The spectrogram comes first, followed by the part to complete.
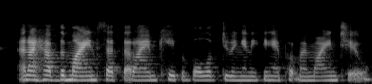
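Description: In a Canadian accent, a woman with a medium pitch has a bright, sharp tone against a quiet background. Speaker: realtor and real estate team leader. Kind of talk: interview.

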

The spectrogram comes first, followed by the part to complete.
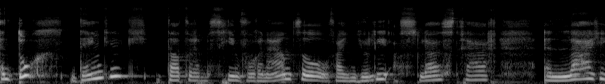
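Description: With lively intonation, a woman speaks at a medium pitch in a dark, mellow tone. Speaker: creativity facilitator and podcast host. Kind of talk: solo podcast monologue. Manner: animated.

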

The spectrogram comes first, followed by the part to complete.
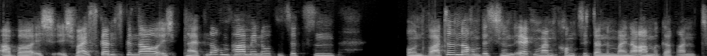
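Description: This woman's pitch is fairly high. Her voice is somewhat breathy. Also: ordinary pitch variation, fairly quick pace. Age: 40s. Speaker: mother, former mentoring client. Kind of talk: interview testimony.

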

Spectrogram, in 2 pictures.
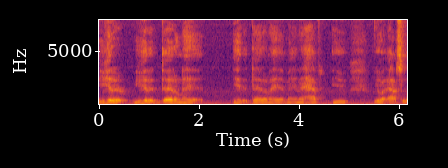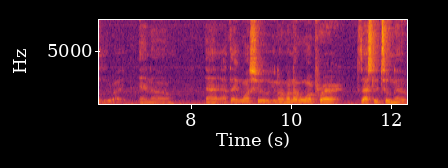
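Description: Somewhat breathy and dark, mellow in tone, the speaker uses an American accent at a moderate pace, with ordinary pitch variation, long, frequent pauses and audible room echo. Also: man, fairly low pitch for a man. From Georgia, US. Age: 20s. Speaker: former football player. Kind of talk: interview conversation. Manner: halting.

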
